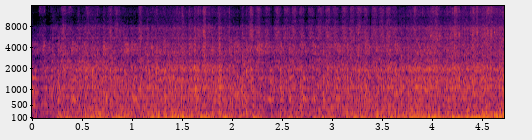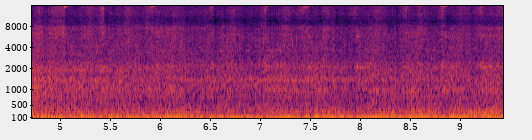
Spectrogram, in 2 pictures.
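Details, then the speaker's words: Mustang skid loader engine cranked at the starter solenoid while throttle worked by hand: low uneven chug with speed surging, a worn tired engine barely keeping itself running; rough running. "I'm going to call that running. How about that? So, I don't know if you'd call that functionally running, but I'm going to call that say that it runs."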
